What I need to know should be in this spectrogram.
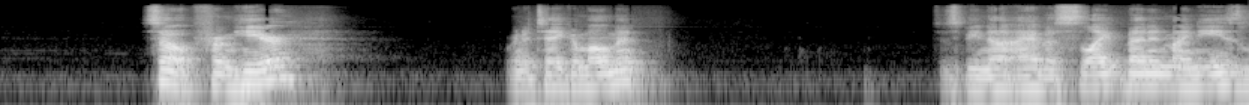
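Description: A man speaks calmly and clearly close to the microphone, in short phrases with pauses.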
